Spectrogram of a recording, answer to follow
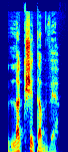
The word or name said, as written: लक्षितव्य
